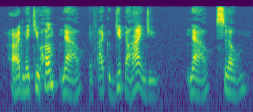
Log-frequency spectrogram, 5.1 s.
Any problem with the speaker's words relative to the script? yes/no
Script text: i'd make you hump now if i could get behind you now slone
no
